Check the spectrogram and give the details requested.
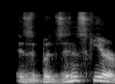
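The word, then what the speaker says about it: Budzinski: Is it Budinski or B? How does she pronounce her last name? So, uh Bzinski.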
